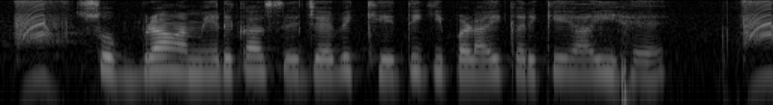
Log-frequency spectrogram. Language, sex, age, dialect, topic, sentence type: Hindi, female, 18-24, Kanauji Braj Bhasha, agriculture, statement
